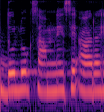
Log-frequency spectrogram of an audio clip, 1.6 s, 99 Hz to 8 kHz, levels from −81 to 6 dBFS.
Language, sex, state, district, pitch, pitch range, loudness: Hindi, female, Bihar, Saharsa, 230 Hz, 225-235 Hz, -28 LUFS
